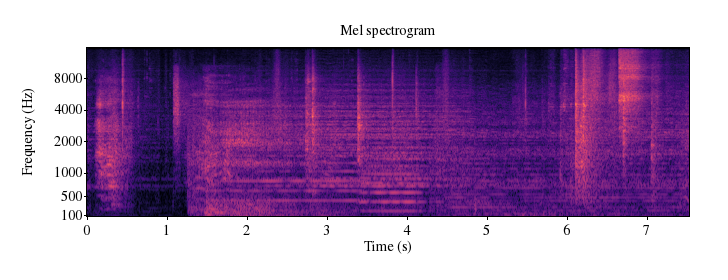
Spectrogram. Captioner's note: dramatic music; Donald growls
